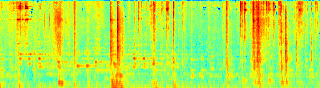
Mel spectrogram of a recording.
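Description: House keys jangle and clink in several short bursts as people leave their home in Amsterdam, with a louder rattle midway, over a low background rumble and some faint talking.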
